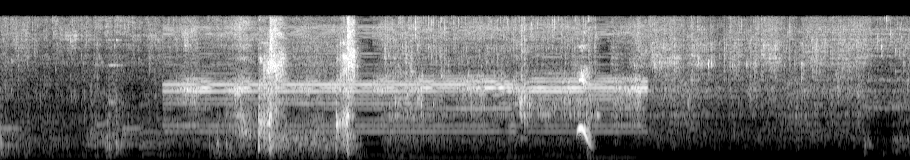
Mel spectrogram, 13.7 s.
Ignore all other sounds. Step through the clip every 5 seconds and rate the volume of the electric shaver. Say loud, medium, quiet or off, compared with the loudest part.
loud, loud, off.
